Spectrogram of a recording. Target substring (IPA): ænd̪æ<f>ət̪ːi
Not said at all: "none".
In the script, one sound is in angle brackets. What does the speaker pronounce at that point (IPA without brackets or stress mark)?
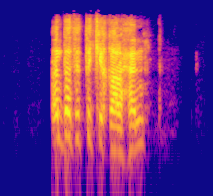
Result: θ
